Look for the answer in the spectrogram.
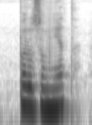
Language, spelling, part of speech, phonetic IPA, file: Czech, porozumět, verb, [ˈporozumɲɛt], Cs-porozumět.ogg
- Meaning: to understand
